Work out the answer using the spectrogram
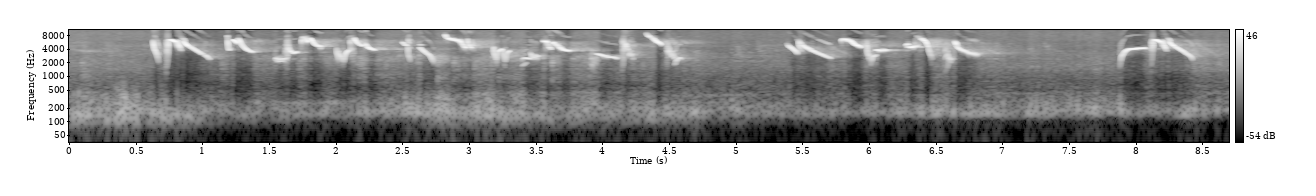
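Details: Black-throated canary singing, captured on a GoPro Hero 5 for tutoring canaries: a lively run of clear whistled notes that swoop and trill, sung in three phrases broken by short pauses, with faint low background hum.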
